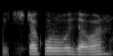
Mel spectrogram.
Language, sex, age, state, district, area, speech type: Bengali, male, 18-30, West Bengal, Malda, rural, conversation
